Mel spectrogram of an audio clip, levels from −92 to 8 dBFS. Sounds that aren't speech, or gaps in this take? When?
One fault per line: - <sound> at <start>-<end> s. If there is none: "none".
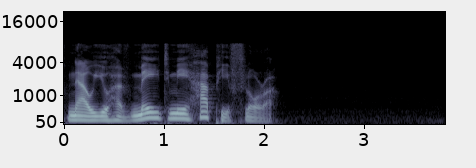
none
